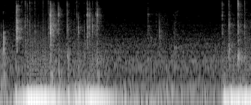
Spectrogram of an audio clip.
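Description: Typing on a computer keyboard: a quick run of key clicks over the first couple of seconds, a few more after a pause, then keys again near the end.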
